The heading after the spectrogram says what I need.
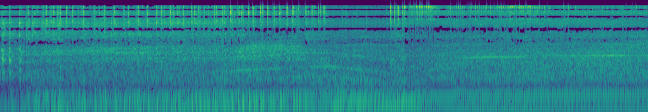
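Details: First test start of a newly installed Generac standby generator, lines bleeding fuel after several cranks. The starter churns, then the engine catches and settles within seconds into a smooth, even run with no knocks: normal running.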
